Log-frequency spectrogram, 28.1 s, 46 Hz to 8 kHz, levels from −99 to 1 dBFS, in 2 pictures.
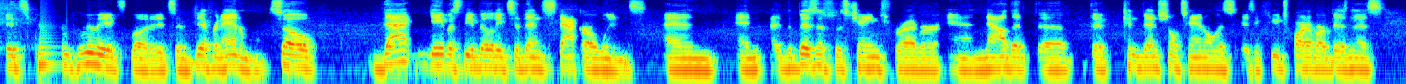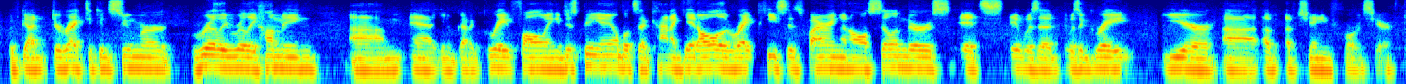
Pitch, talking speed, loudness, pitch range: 120 Hz, 190 wpm, -28 LUFS, 115-125 Hz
